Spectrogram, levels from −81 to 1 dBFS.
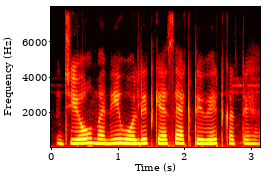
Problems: background sounds at intervals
